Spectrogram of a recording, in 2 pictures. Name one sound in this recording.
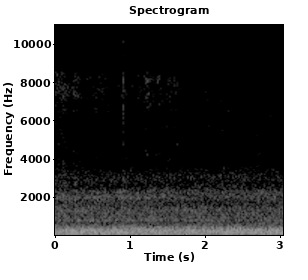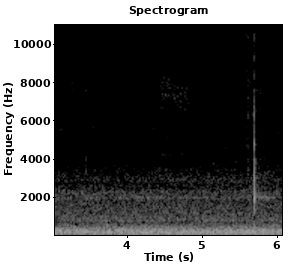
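Water bubbles and simmers in a pot with a low, steady rumble.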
